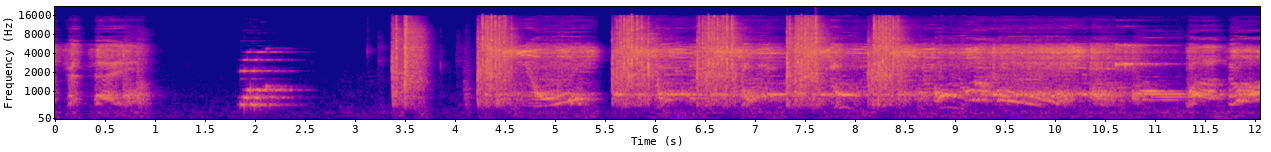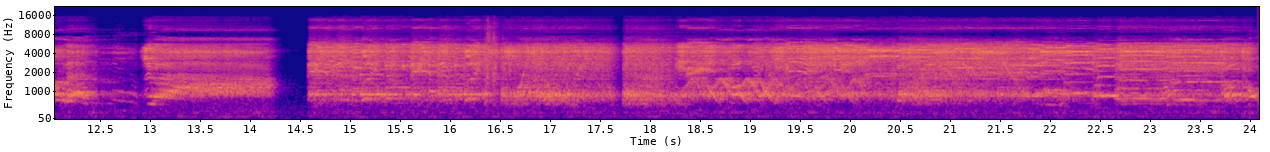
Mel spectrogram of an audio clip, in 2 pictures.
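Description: Bandai DX Don Blaster toy gun with an Avataro Gear loaded, playing its electronic sounds through its small speaker: a short chime, a string of sharp hits, then a looping transformation tune with voice calls of sentai names such as 'Patranger!'. The tune stops briefly about two-thirds through and then starts again.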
